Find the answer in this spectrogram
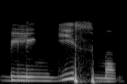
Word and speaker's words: bilingüismo: este con la diéresis Claro porque al al pronunciar Si suena la u porque si no diría bilinguismo y no Si suena la u por eso tiene diéresis En cambio cuando digo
